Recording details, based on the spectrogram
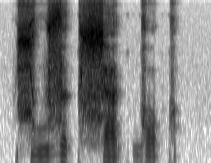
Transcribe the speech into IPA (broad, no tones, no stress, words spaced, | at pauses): ɕuzɐk ɬakɡɔk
